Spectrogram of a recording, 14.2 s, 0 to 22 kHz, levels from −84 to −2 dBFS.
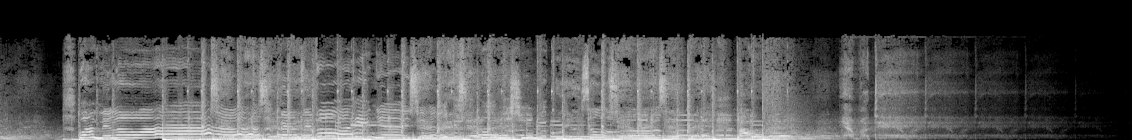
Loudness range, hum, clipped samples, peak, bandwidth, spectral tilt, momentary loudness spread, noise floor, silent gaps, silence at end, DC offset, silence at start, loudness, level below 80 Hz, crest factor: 16 LU; none; under 0.1%; 0 dBFS; 17 kHz; -5 dB/octave; 15 LU; -74 dBFS; none; 2.7 s; under 0.1%; 0 s; -11 LUFS; -16 dBFS; 12 dB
